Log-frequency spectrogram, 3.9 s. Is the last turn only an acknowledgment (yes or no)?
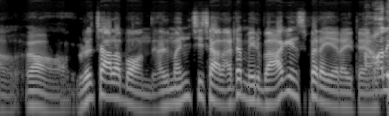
no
